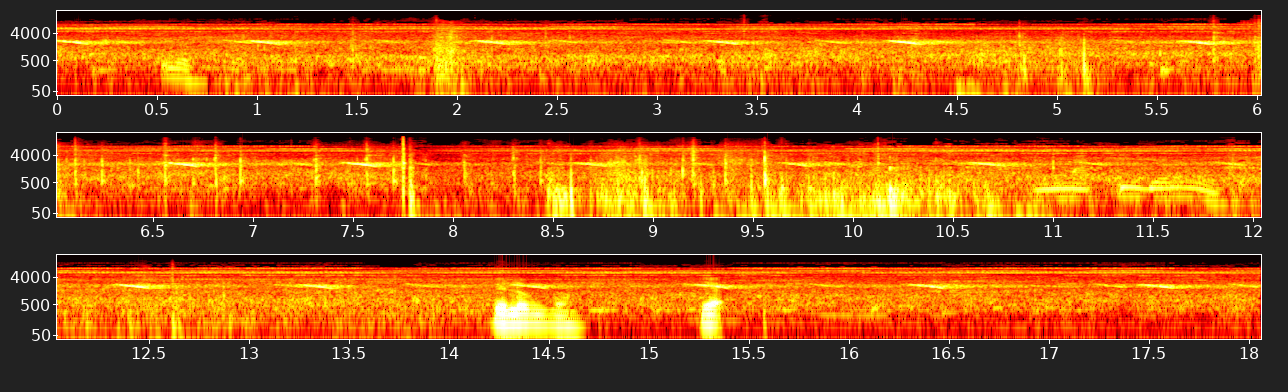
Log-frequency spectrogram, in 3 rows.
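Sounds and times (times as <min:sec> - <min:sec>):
leaves rustling: 0:00.0 - 0:15.9
high insect drone: 0:00.0 - 0:18.0
feet crunching in undergrowth: 0:04.6 - 0:13.1.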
